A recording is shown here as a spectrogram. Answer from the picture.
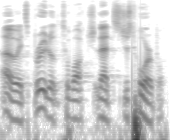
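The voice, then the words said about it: Weak attempt at Australian accent. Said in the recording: “I was about to do an Australian accent ... I don't have an Australian accent in me. I'll workshop it.”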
